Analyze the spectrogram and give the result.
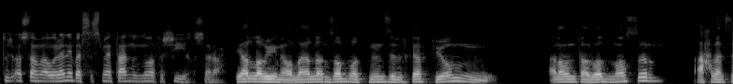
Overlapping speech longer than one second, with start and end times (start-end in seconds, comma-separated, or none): none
